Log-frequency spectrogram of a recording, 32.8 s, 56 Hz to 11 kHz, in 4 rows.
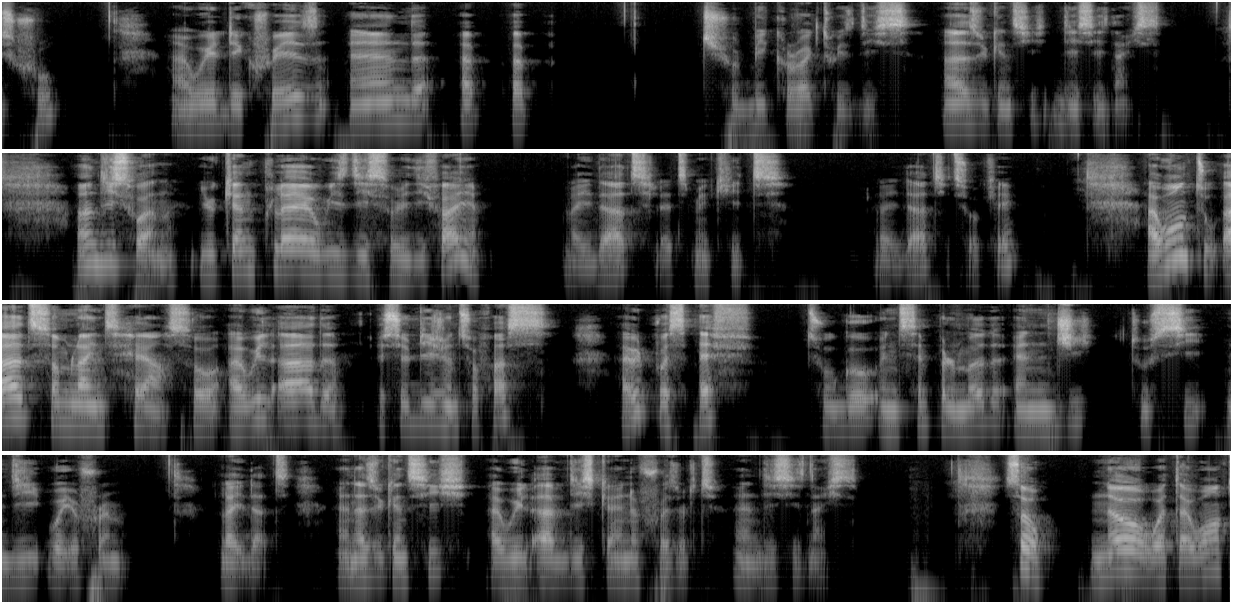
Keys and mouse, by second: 5.3-8.3 shift+middle drag, 8.6 click, 9.0 click, 9.5 space, 13.4-20.5 middle drag, 28.4-30.7 middle drag, 31.0-32.7 shift+middle drag.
